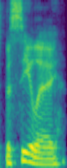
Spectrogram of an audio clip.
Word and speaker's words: Basile: It's Basile, and then it's like it's either Giambattista or Giambattista.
